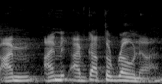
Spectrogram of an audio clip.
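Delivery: ordinary delivery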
